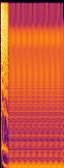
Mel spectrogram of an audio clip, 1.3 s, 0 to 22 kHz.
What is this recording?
Instrument samples > Percussion
Frechcore kick Testing 1-E 195bpm
Bass synthed with phaseplant only.
Distorted, Frechore, hardcore, Hardstyle, Kick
